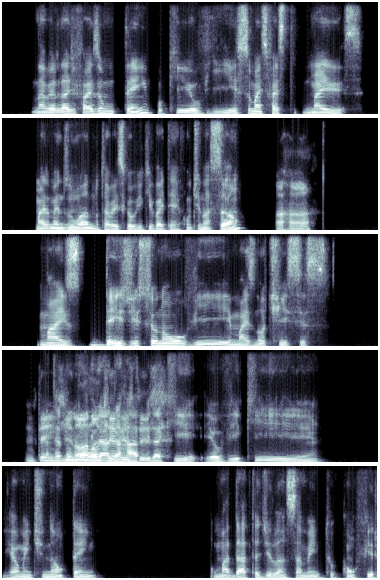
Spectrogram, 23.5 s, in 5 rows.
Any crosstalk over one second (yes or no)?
yes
